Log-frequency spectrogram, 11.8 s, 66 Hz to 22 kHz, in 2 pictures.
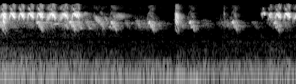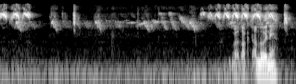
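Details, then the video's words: Singing double-collared seedeater heard during a walk: several separate bursts of high, rapid repeated notes with quiet gaps, ending with a loud low thump or handling noise. "Encontramos 2 Coleiros Cantando!!!"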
